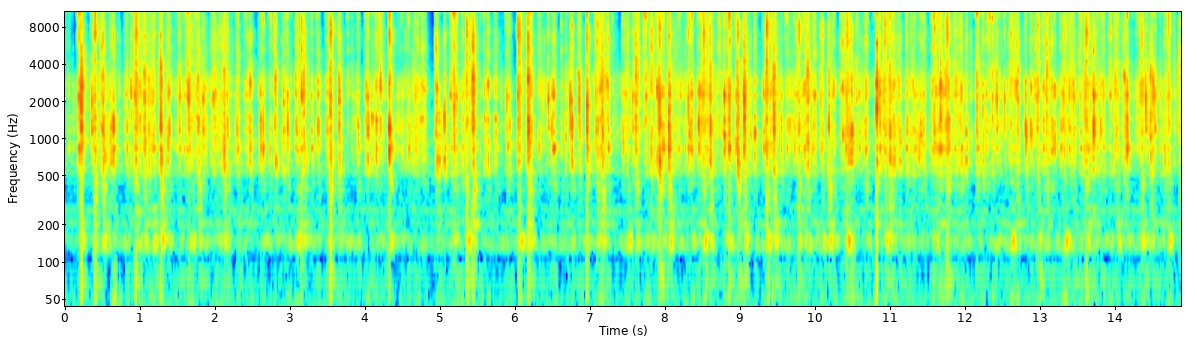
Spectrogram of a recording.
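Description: Rapid typing with fingertips and long nails on a white plastic mechanical keyboard. A dense, steady stream of short, bright clicks with almost no low end and a dry, quick decay, briefly pausing near the five-second mark.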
